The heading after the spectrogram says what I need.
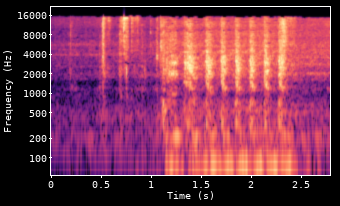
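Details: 2008–2011 Isuzu Alterra diesel: weak, drawn-out cranking before heavy chugging catches at about three strokes a second; hard starting from a nearly severed camshaft position sensor harness wire, sensor itself fine.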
